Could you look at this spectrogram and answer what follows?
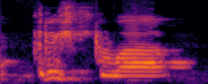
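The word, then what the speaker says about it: दृष्ट्वा: वकार है आकार है दृष्ट दृष्ट नहीं बोलेंगे दृष्ट टवा टवा ट आधा है दृष्ट वा देखिए पहले इतना दृष्ट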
